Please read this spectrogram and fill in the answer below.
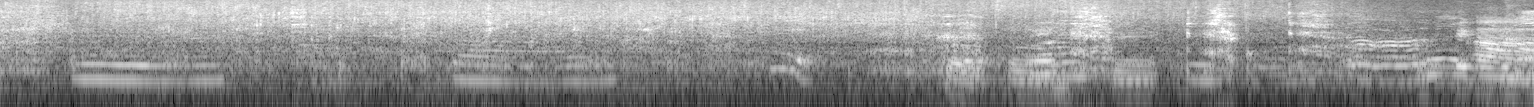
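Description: Spice paste of garlic, ginger and chili flakes sizzling in hot oil and a little water in a pot while a metal spoon stirs it. The sizzle thins out near the end.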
